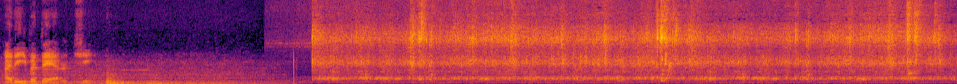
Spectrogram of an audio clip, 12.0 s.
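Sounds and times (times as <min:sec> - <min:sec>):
water sloshing and splashing: 0:03.9 - 0:11.9.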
